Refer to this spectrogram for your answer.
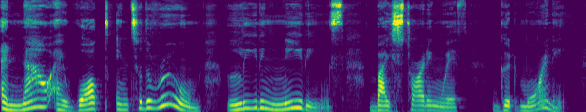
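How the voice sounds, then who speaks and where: With an African accent, a woman with a very deep, low pitch speaks slowly in an animated tone, her pitch swinging very widely. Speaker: storyteller. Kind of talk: personal storytelling.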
